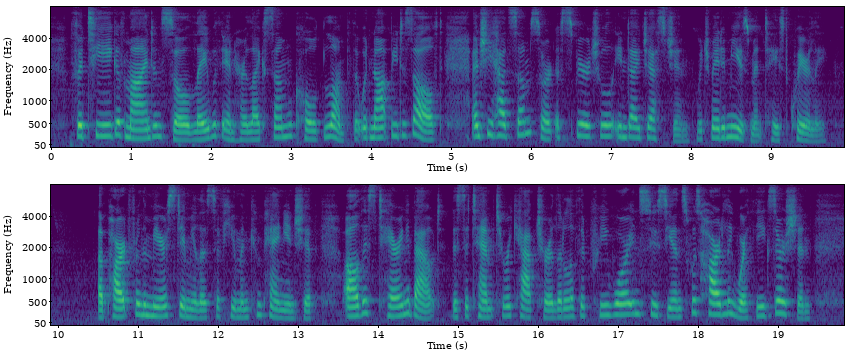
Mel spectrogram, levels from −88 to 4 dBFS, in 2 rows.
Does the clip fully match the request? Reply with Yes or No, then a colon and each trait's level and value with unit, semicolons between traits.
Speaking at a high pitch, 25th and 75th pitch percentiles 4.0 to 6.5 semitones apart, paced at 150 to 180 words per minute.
Yes: high, 200 Hz; average, 5.3 semitones; average, 175 wpm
